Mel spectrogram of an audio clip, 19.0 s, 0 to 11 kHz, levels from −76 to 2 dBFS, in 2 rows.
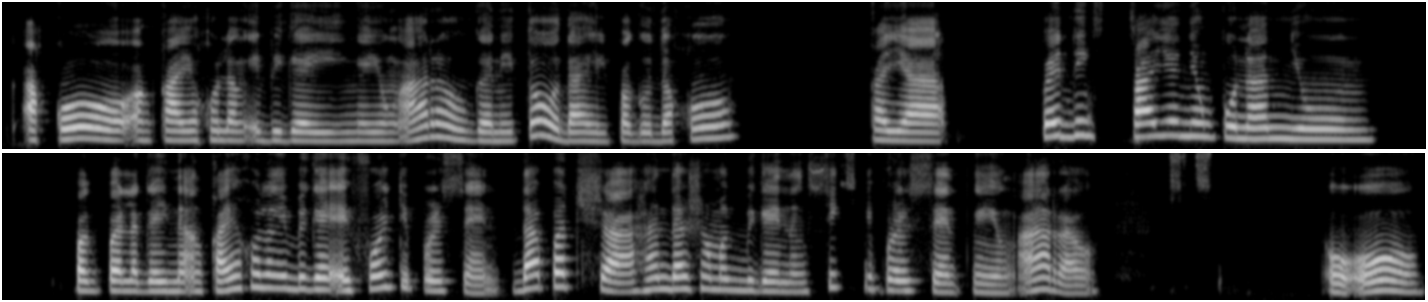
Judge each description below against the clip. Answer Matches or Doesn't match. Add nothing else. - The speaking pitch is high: Matches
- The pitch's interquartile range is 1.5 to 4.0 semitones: Doesn't match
